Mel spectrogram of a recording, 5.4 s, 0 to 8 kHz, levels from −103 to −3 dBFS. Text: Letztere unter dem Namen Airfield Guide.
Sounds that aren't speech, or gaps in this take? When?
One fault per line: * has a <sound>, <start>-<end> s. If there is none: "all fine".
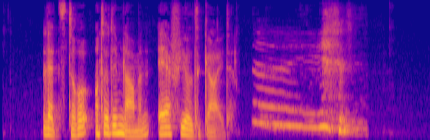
* has a laugh, 3.2-4.6 s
